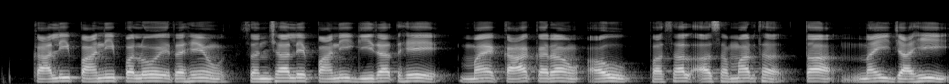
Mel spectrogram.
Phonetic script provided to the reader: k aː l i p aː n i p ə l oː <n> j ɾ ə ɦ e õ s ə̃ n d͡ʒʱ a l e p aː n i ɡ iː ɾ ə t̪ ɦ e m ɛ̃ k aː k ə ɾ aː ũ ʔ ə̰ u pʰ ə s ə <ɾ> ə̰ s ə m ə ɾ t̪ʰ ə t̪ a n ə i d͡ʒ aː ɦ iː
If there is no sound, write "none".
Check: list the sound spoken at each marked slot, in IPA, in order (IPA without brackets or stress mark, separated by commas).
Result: none, l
